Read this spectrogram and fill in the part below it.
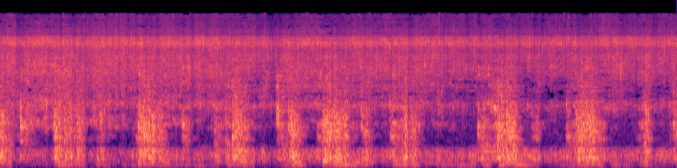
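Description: Snail curry (gugli) with turmeric and salt sizzling and being stirred in a pan, a steady broadband frying hiss with rhythmic scraping bursts throughout, loud and close, no talking.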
